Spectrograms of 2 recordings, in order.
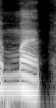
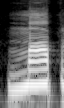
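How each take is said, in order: First: मैप with a short flat a, as in English map; teacher gives the right reading, मैप with a flat a; correct pronunciation. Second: माप with a long aa vowel, as the wrong reading of map; teacher shows the mistake, माप with long aa; wrong pronunciation. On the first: To students, teacher demonstrates the right flat-a reading. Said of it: "उच्चारण ए के रूप में मैप". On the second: To students, teacher demonstrates the wrong long-aa reading. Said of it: "माप नहीं पढ़ना है". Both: Shown as a demonstration.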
